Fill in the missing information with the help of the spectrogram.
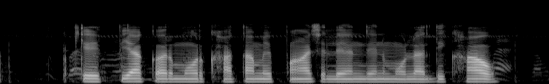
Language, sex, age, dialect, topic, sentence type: Chhattisgarhi, male, 18-24, Northern/Bhandar, banking, statement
